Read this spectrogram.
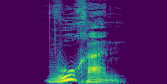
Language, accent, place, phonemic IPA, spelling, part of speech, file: German, Germany, Berlin, /ˈvuːxɐn/, wuchern, verb, De-wuchern.ogg
- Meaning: 1. to practise usury; to usure 2. to make profitable use (usually in a non-financial sense) 3. to overgrow 4. to develop metastases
